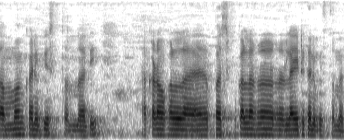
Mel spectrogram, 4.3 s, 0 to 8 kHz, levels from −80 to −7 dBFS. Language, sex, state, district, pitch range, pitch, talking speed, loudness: Telugu, male, Andhra Pradesh, Guntur, 115-120 Hz, 115 Hz, 110 wpm, -17 LUFS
